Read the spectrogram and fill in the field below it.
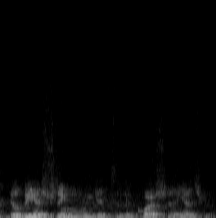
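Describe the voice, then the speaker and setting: An older man, a retired general, answering on a panel in a measured, reflective way. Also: fairly low pitch, darkish tone, slight background noise. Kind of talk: panel discussion. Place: event hall. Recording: echoey room from a distance.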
